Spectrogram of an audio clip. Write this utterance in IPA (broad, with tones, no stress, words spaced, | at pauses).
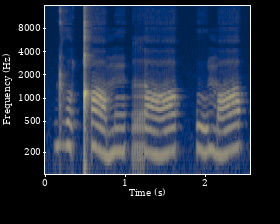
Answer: ɖʱo˥˩ǃʰɒː˥˩mũ˧ | rɒː˧˩˧ | u˧˩˧mɒː˩˥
